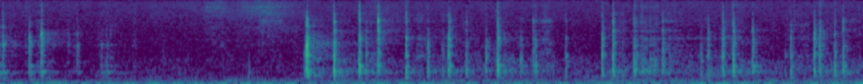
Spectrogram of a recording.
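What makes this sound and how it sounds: Long nails scratch and tap the printed front panel of a hollow wooden cigarillo box standing upright. Quick, dry clicks with a hollow midrange knock sit over soft, steady scraping and a low background rumble, each tap dying away almost at once.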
